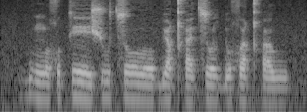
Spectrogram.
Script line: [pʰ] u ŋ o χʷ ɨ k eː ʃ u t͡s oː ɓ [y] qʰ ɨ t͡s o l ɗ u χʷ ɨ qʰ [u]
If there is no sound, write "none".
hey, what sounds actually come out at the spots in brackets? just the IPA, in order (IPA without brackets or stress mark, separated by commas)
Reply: ɓ, y, uː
